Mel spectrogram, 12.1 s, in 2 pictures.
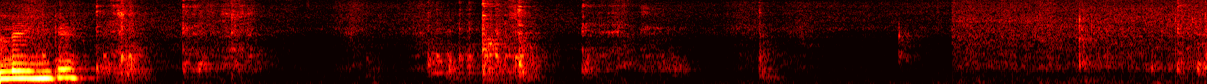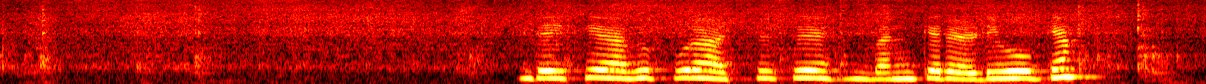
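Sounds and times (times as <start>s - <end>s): spatula scraping metal pan: 0.0s - 4.0s
prawns sizzling: 0.0s - 12.0s.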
